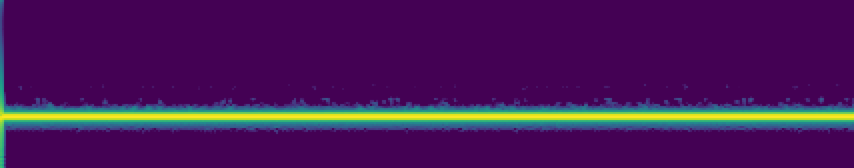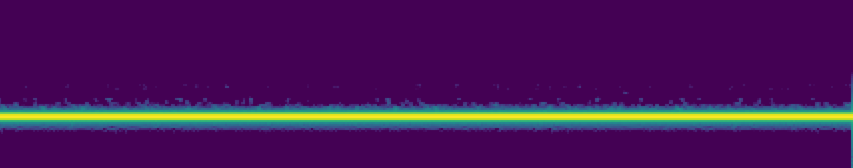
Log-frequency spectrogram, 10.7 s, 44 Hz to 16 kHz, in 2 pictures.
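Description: A steady 272 Hz pure tone: an alternating isochronic tone at an alpha-range rate that switches quickly back and forth between the left and right speakers.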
